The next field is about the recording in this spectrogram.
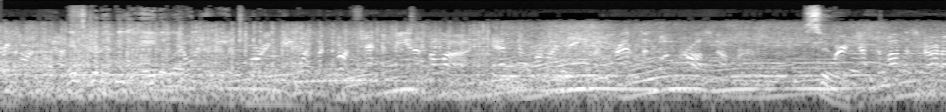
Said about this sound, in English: Ah, this is the chainsaw. The chainsaw sounding motor.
